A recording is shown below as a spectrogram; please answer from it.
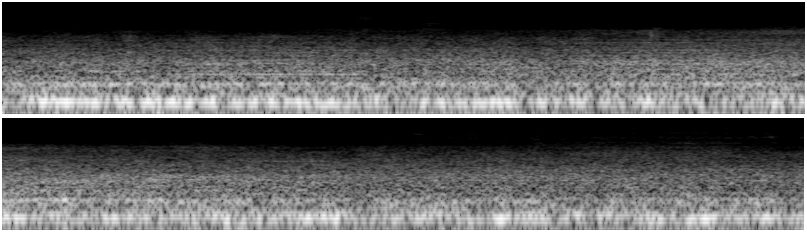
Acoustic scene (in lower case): residential area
